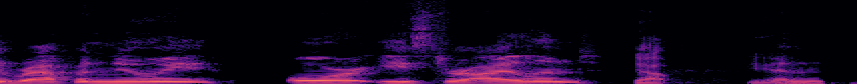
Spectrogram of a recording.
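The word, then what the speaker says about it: Rapa Nui: here goes to am I saying it correctly rapanui or Easter Island yep and this ancient equator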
